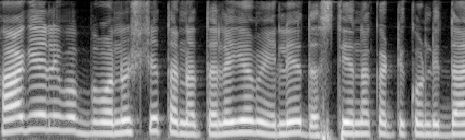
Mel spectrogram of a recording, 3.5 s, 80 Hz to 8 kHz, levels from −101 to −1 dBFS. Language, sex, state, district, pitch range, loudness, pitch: Kannada, female, Karnataka, Bidar, 215-250 Hz, -15 LUFS, 230 Hz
